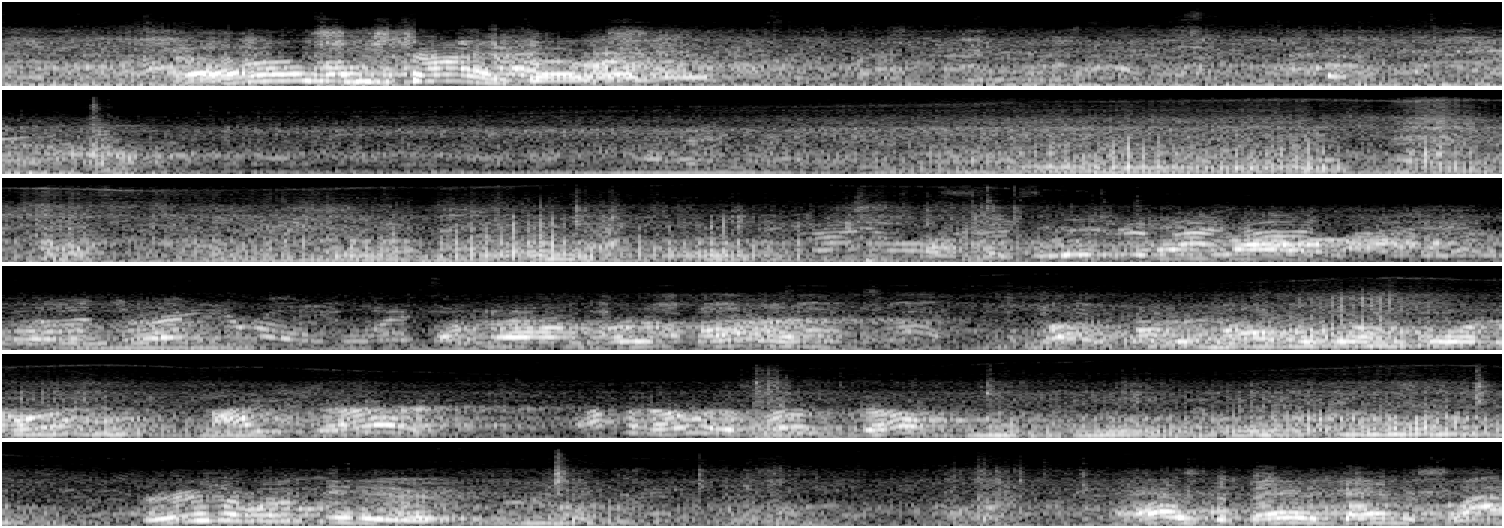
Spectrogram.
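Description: Rough-course truck engine revving and accelerating, with a rise in pitch a few seconds in, over a steady mix of voices.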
